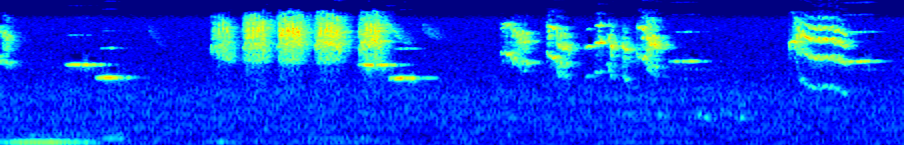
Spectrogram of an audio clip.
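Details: Indonesian wambi mini singing varied ledekan teasing song for training others of its kind: dense buzzy chattering bursts, a broken twittering group, then a clear descending whistle, with faint low background hum at the start.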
